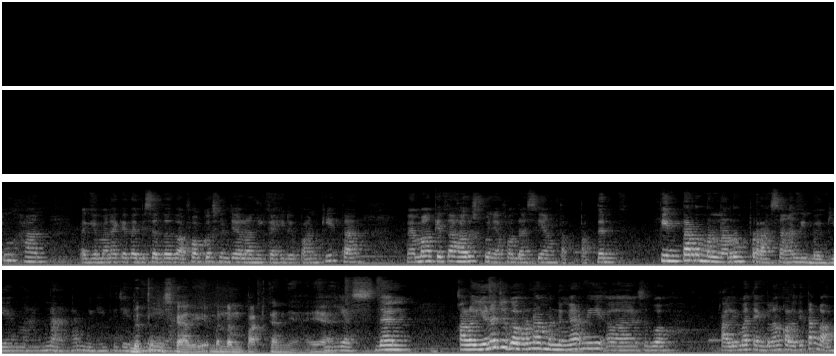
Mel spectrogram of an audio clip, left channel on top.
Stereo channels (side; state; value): left; silent; 59 dB below the other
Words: Tuhan, bagaimana kita bisa tetap fokus menjalani kehidupan kita, memang kita harus punya fondasi yang tepat dan pintar menaruh perasaan di bagian mana, kan begitu jadinya. Betul sekali, menempatkannya ya. Yes, dan kalau Yuna juga pernah mendengar nih sebuah kalimat yang bilang kalau kita nggak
